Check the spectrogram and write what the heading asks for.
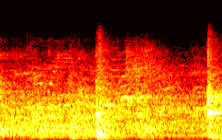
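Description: Bowling alley din with background chatter and one sharp knock about a second in, typical of a bowling ball striking the lane or pins.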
